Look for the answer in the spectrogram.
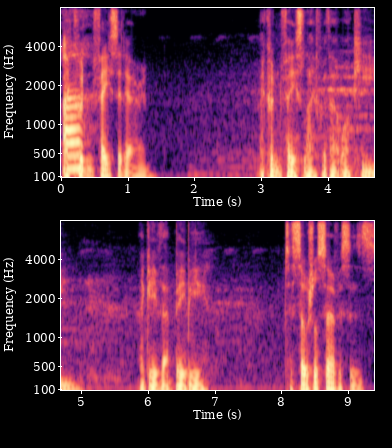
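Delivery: put-on sad, childlike voice. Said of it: "He's got that sad kid face".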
